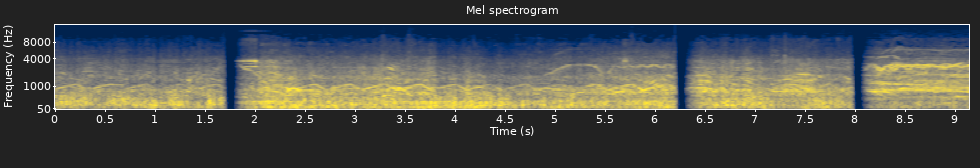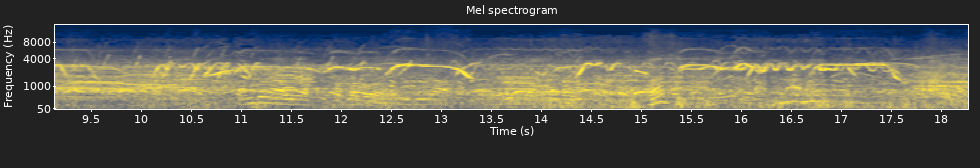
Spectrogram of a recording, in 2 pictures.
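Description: A large outdoor crowd shouts and cheers.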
